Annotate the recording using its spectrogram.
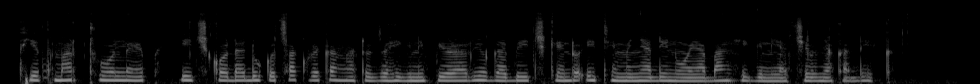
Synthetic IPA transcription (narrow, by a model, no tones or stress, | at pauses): t̪ʰiɛt̪martʰuɔlɛp | it͡ʃkɔdaɗukɔt͡ʃakɾɛkaŋatɔd͡ʒaɦiɡnipiɔɾaɾiɔɡabit͡ʃkɛndɔʔitʰimɛɲadinuɔjabaŋhiɡnijat͡ʃilɲakadɛk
